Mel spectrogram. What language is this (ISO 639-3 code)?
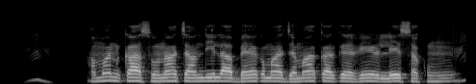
hne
